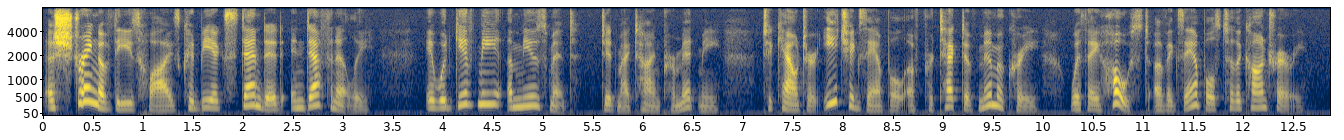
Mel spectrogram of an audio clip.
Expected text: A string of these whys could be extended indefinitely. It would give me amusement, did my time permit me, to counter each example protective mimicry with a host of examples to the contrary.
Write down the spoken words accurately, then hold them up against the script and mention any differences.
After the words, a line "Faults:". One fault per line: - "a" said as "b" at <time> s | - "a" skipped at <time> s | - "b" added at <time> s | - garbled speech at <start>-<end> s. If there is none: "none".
A string of these whys could be extended indefinitely. It would give me amusement, did my time permit me, to counter each example of protective mimicry with a host of examples to the contrary.
Faults:
- "of" added at 8.6 s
